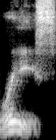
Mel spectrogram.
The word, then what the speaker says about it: Rhys: your name I love the name Reese and he's like only if we can spell it RH Ys and so that's so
